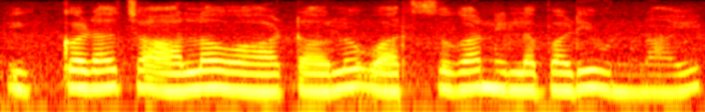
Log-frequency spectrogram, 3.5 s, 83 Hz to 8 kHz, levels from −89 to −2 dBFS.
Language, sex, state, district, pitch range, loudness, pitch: Telugu, female, Andhra Pradesh, Sri Satya Sai, 200-225 Hz, -15 LUFS, 215 Hz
